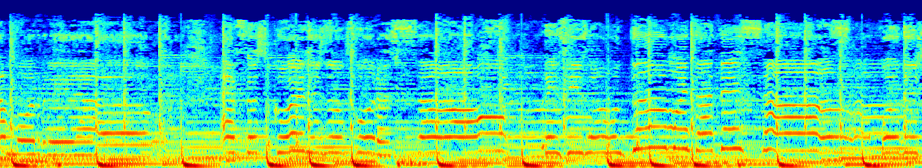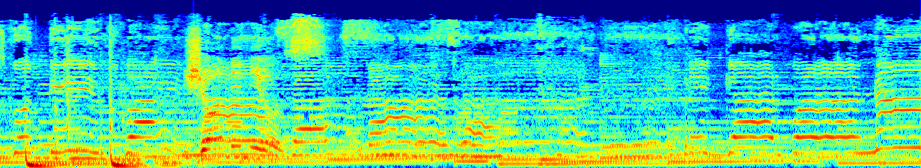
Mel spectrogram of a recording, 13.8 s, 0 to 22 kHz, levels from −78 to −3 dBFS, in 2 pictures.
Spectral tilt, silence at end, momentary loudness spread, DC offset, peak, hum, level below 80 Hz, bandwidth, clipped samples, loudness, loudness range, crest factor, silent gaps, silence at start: -4.5 dB/octave; 0 s; 7 LU; under 0.1%; 0 dBFS; none; -18 dBFS; 16 kHz; under 0.1%; -13 LUFS; 4 LU; 12 dB; none; 0 s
